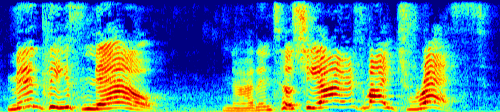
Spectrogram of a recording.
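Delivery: high, loud demanding orders; bossy stepsister. Acted. Stepsisters bossing Cinderella about clothes, demanding.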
